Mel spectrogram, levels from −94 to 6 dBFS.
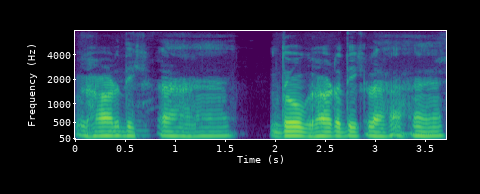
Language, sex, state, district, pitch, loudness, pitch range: Hindi, male, Bihar, Patna, 120 Hz, -19 LUFS, 115-125 Hz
